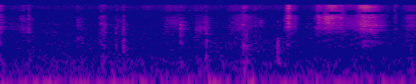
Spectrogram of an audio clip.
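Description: Faint rustling and light ticks of Pokémon trading cards being slid and flipped in the hands, barely above near silence.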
